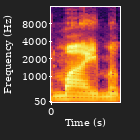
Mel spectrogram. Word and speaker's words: meme: E, ehm, e, e, tendenzialmente eh, appunto Nell'ultima settimana eh, il, eh, che, continuo a chiamarli meme anche se andrebbero pronunciati mime perché proprio non mi viene.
